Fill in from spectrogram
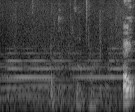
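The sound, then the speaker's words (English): Bells ring with steady, sustained metallic tones, and a louder bright strike near the end stands out over faint voices murmuring underneath. “We got the church bells ringing. That's what it sounds like, man.”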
